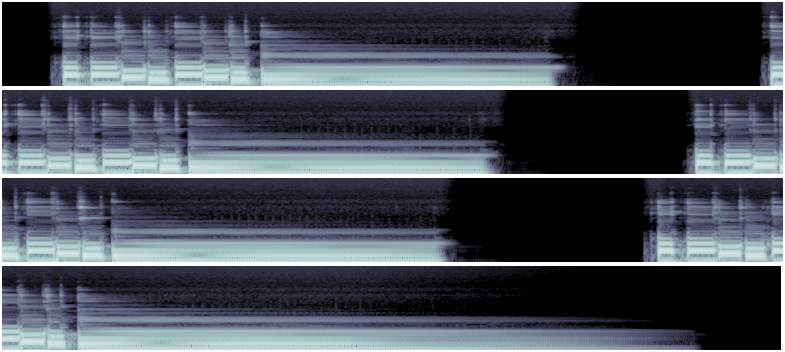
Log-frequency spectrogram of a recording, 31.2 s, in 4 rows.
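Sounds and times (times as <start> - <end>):
1986 Japanese Jazz Bass through digital modelling bass amplifier and Markbass Standard 410HF cabinet: 0.6 - 5.6, 7.7 - 12.7, 14.8 - 20.0, 22.2 - 30.1.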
